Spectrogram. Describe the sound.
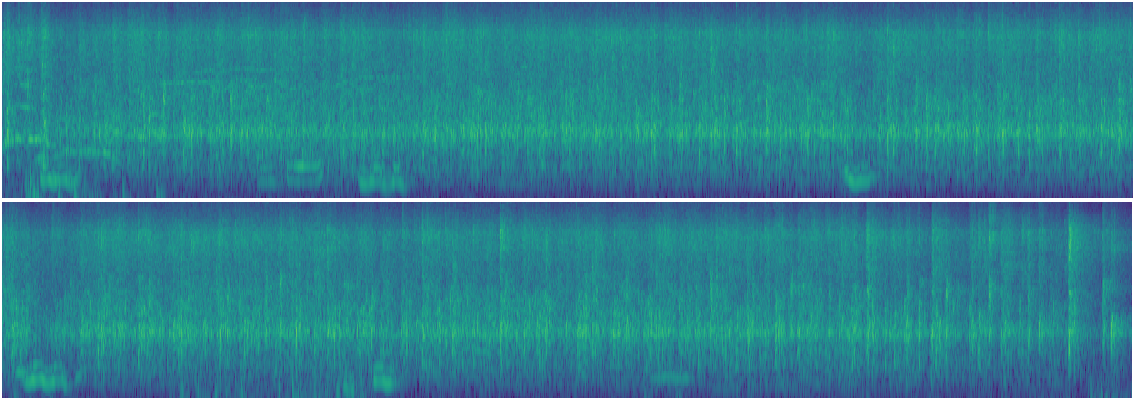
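Sustained applause from an audience, a dense, steady wash of many hands clapping for about seventeen seconds, with faint voices and cheers scattered underneath.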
